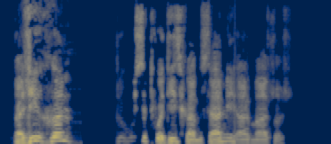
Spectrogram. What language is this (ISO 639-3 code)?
kbd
